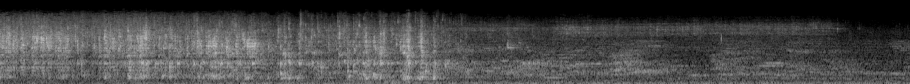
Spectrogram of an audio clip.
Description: Water running and people talking in background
